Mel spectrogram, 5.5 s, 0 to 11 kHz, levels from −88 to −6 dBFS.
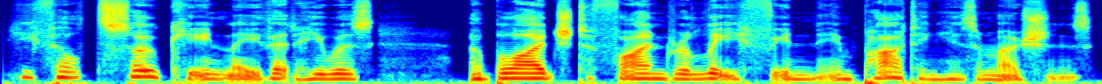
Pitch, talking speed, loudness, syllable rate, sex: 145 Hz, 165 wpm, -22 LUFS, 4.7 syllables/s, male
